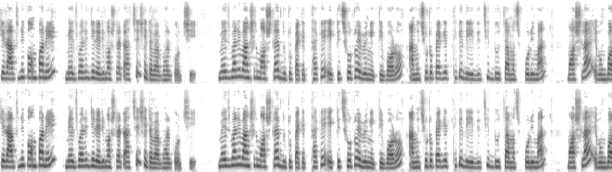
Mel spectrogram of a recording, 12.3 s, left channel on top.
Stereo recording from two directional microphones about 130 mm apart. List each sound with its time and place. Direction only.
0.0 s speech: 40° right (ahead or behind)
